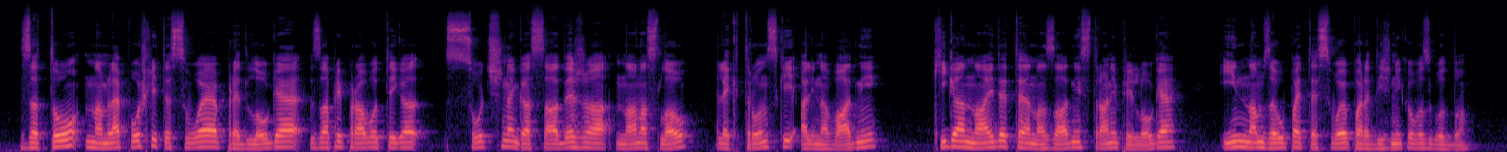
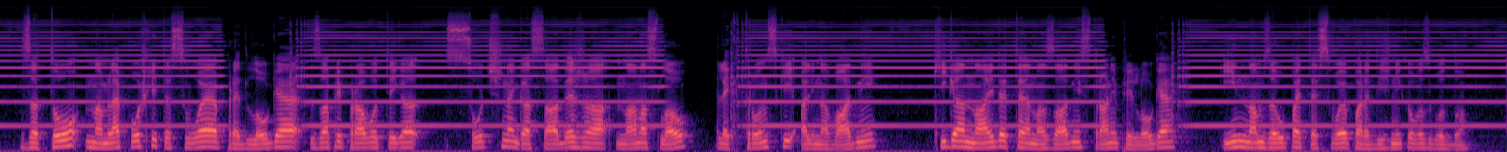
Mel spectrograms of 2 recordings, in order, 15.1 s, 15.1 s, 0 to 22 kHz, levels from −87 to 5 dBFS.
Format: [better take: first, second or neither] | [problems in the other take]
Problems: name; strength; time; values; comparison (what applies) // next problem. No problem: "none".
first | background sound (Bowed string instrument); 8 dB below the speech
